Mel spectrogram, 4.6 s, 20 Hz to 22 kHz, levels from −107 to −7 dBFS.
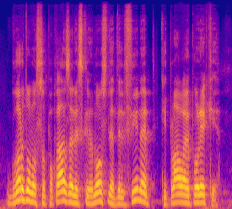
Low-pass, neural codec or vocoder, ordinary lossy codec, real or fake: none; codec, 44.1 kHz, 2.6 kbps, SNAC; none; fake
